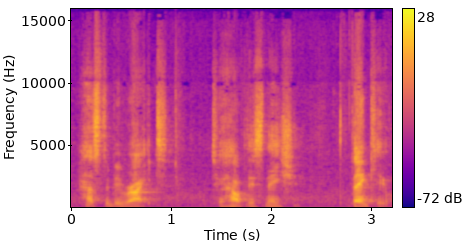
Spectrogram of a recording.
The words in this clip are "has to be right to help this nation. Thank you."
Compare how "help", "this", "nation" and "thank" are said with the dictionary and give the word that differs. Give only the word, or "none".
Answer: none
